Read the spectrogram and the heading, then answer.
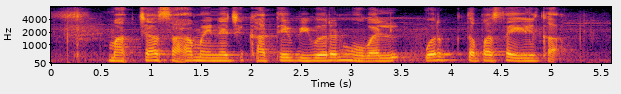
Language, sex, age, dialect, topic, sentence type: Marathi, male, 25-30, Standard Marathi, banking, question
